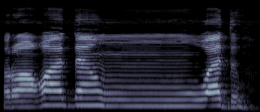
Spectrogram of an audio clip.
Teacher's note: double sound آئے گا دال کا حروف قلقلہ میں سے ہے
